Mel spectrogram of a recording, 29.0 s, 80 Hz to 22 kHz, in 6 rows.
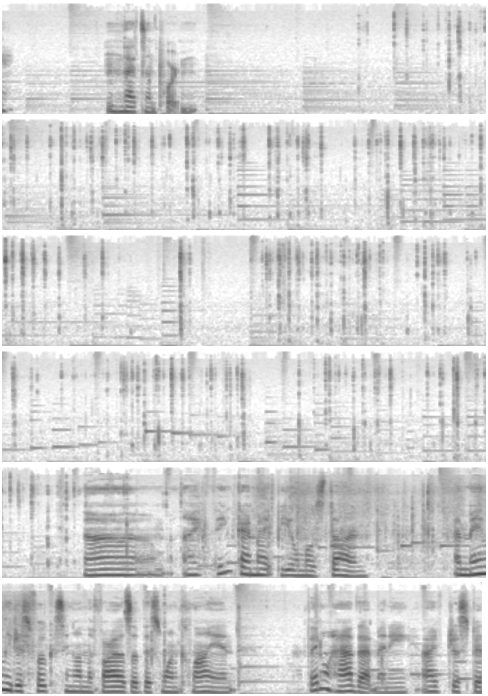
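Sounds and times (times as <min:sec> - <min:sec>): soft background music: 0:00.0 - 0:29.0
typing on computer keyboard: 0:03.6 - 0:10.8, 0:11.4 - 0:11.6, 0:12.2 - 0:21.4.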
